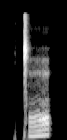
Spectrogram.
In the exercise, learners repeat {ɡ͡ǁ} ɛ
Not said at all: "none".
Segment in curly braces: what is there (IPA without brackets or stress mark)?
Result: ǁ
